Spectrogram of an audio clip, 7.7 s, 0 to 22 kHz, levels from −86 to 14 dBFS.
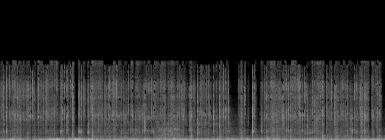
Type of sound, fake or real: fake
